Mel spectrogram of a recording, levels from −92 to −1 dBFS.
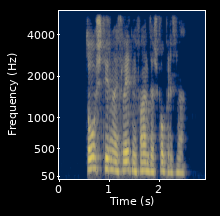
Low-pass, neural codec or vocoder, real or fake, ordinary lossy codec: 5.4 kHz; none; real; none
